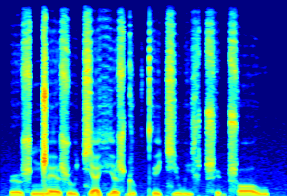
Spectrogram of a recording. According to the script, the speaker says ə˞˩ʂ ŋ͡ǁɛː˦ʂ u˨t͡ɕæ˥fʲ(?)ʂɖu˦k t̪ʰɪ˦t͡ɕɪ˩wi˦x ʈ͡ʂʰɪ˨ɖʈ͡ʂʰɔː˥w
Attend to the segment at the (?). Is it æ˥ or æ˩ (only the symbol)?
æ˥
